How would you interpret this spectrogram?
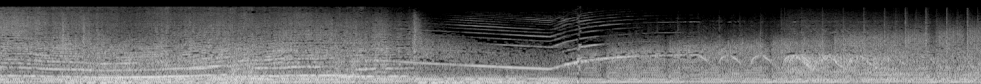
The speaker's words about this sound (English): I'm in an ambulance, one of those new autonomous models.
